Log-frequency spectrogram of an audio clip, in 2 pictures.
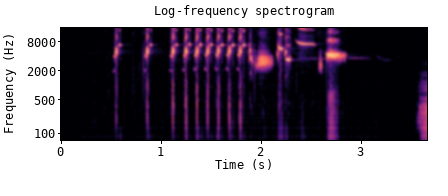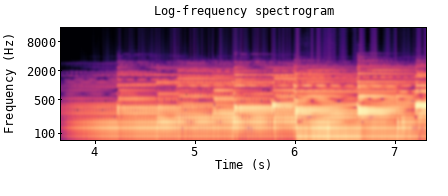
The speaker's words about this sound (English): And so, Little Bird sang.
